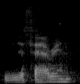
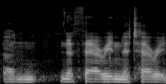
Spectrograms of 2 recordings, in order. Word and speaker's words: Noetherian: Noetherian. Nominate Hart. Noetherian. I'm not entirely sure how you pronounce it.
